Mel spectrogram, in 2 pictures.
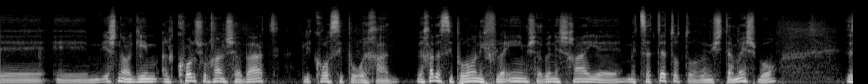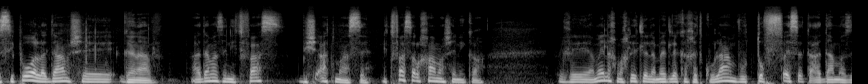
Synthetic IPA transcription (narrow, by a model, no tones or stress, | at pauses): ejeʃno̞aɡimalkʰo̞lʃulχanʃabat̪ | likʁo̞sipuʁe̞χa̰dveːχadhasipuʁimaniflaʔimʃeabe̞neʃχajme̞t͡sat̪e̞t̪o̞t̪o̞vemiʃtame̞ʃbo̞zesipuʁalad̪amʃe̞ɡanav | haːd̪amazenit̪fasbiʃʔatmaːse̞nit̪fasalχamaʃe̞nikʁa | ve̞ame̞le̞χmaχlitle̞lamedlekaχet̪kulamveut̪o̞fese̞t̪haːdamaze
